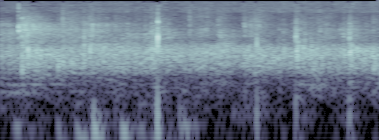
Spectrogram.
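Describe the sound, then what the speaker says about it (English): A room at a community family meeting claps for a guest, a moderate, steady patter of many hands with a few sharper individual claps standing out. "Let's give brother Abby another round of applause."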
